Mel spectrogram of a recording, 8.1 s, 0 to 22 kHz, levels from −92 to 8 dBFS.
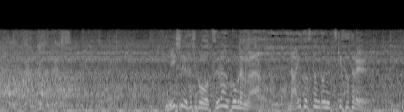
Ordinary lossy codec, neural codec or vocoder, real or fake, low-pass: MP3, 32 kbps; codec, 16 kHz, 4 kbps, FunCodec, trained on Chinese and English, 50 frames a second; fake; 7.2 kHz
